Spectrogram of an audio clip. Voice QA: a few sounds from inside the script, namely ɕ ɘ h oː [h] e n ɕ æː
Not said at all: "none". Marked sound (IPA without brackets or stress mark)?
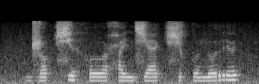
ħ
